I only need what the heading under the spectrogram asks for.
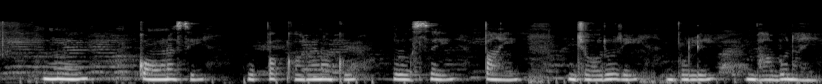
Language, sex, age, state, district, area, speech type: Odia, female, 18-30, Odisha, Ganjam, urban, spontaneous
